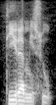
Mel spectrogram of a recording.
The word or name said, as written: Tiramisu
